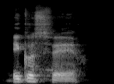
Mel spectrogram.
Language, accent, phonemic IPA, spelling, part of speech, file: French, France, /e.kos.fɛʁ/, écosphère, noun, LL-Q150 (fra)-écosphère.wav
- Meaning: ecosphere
